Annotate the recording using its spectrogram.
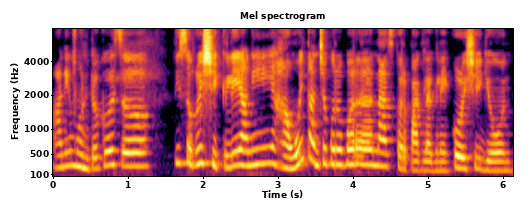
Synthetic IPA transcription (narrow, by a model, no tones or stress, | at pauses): aɽ̃im̤əɳʈəkət͡s | t̪iːsəɡɭiɕikliaɽ̃iɦãʋũjt̪jãɲt͡ɕjabəɾobəɾnat͡skəɾpaklaɡlɛ̃kəɭɕiːɡʱewn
